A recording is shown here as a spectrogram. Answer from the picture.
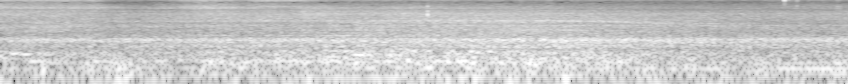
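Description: Steady rumbling room background noise with a faint low hum. It carries on evenly through a pause in the talk.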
